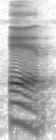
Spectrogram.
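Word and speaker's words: heir: form ಮಾಡೋದು your ಏರ್ ಏರ್ ಇಲ್ಲಿ H silent ಆಗಿರುತ್ತೆ ಅಕ್ಷರ ಎರಡು ಬೇರೆ ಬೇರೆ ಇದೆ ನೋಡಿ ಉಚ್ಚಾರಣೆ ಒಂದೇನೆ ವಿಚ್ ಇಸ್ ಏರ್ ಆ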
